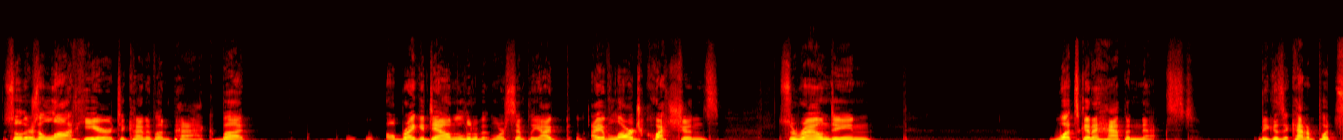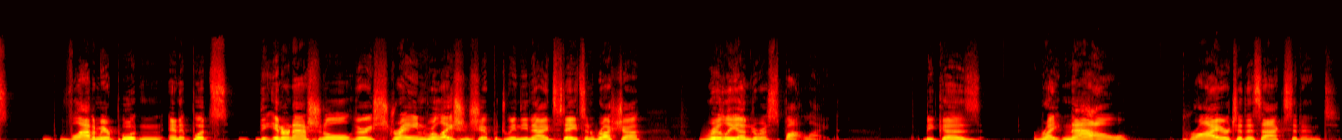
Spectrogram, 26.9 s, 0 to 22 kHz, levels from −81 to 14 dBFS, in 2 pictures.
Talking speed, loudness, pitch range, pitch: 140 wpm, -21 LUFS, 125-170 Hz, 140 Hz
